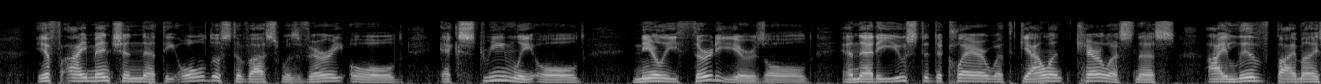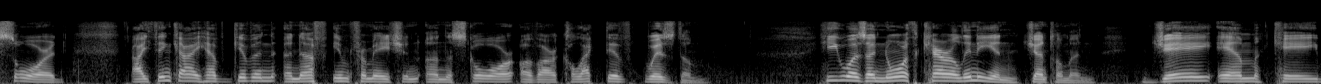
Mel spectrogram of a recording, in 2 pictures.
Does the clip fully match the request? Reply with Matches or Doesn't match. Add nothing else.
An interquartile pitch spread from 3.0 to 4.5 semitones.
Doesn't match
